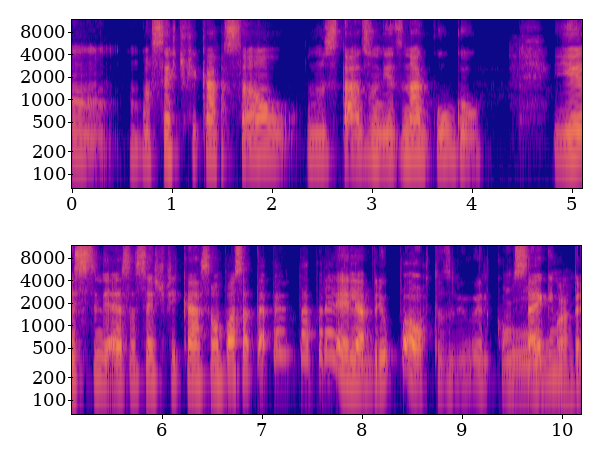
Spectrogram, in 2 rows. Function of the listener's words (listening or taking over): listening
